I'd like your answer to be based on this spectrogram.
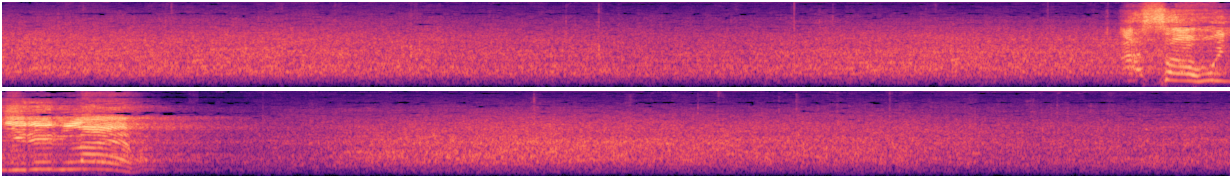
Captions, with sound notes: I saw when you didn't laugh. (audience laughing)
